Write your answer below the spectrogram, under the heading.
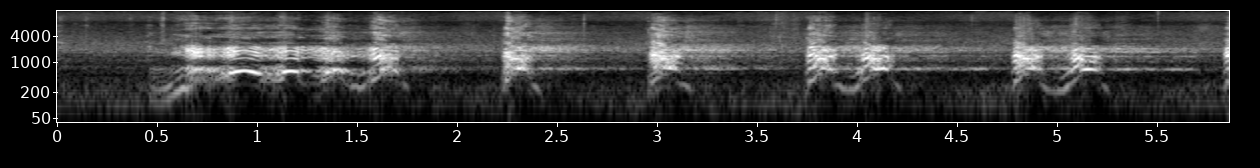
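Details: Magmar Von Der Burgstätte, a Dobermann, barking loudly in a quick series of about eight clipped barks. A few carry a drawn-out, whining tone that slides down and back up.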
